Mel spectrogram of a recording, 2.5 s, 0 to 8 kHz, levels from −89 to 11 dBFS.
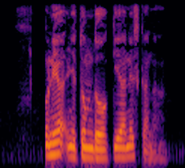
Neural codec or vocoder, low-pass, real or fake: none; 7.2 kHz; real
